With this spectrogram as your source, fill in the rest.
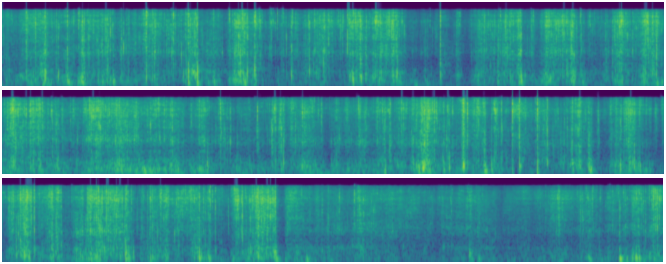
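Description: Fingertips pinch and pop the bubbles of a clear plastic bubble wrap sheet while crinkling it. The result is a dense, steady stream of sharp snaps and bright crackling rustles with no pause across the clip.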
